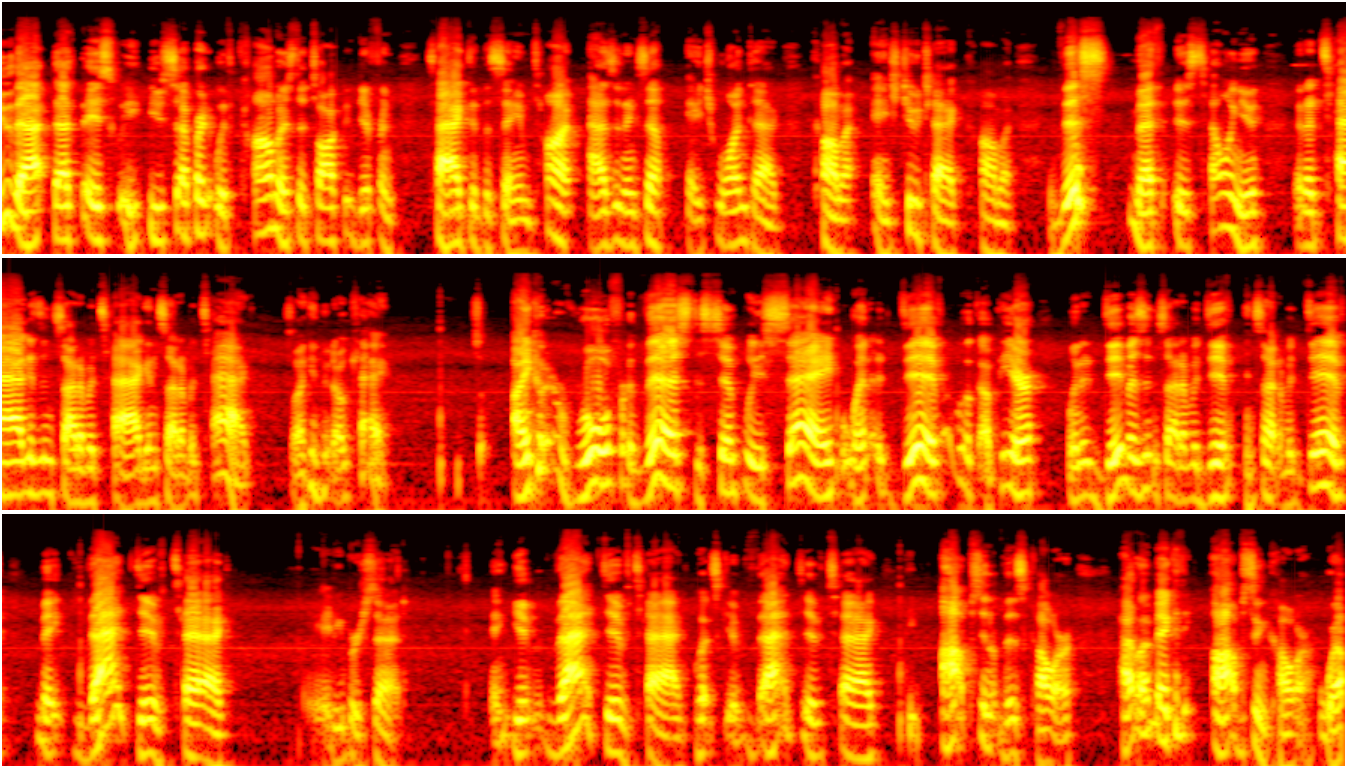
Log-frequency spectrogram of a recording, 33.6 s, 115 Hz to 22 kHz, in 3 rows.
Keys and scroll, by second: 24.7-25.9 typing, 28.6 typing.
